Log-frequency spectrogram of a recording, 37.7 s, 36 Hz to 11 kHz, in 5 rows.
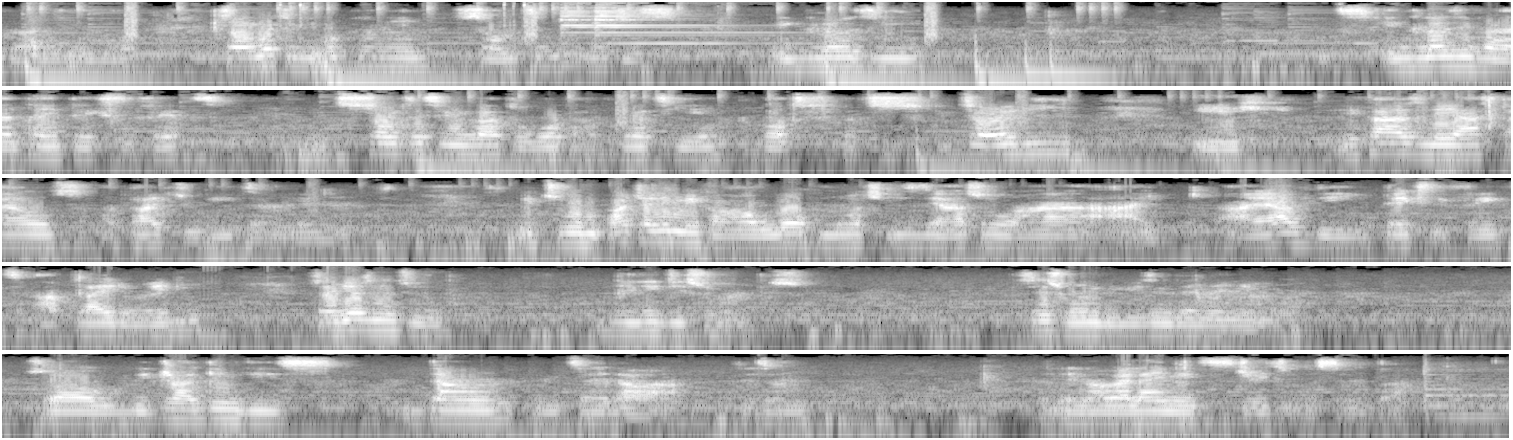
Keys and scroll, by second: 0.8 ctrl+o, 35.0 ctrl+a, 36.5 ctrl+d, 37.1 ctrl+shift+d.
